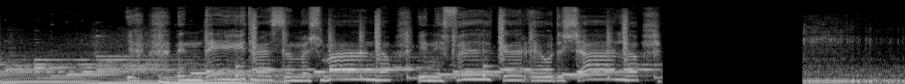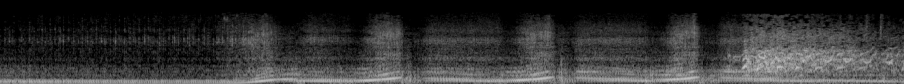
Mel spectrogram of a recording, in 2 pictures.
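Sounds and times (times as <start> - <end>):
car engine idling and revving: 8.0 - 18.0.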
